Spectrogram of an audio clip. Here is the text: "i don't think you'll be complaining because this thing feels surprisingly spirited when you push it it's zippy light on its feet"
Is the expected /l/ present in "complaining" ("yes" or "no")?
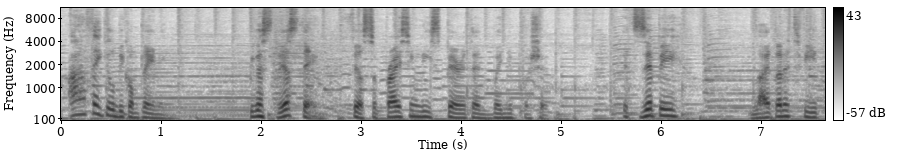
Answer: yes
